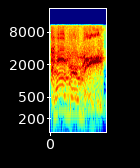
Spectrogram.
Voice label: cover, radio male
